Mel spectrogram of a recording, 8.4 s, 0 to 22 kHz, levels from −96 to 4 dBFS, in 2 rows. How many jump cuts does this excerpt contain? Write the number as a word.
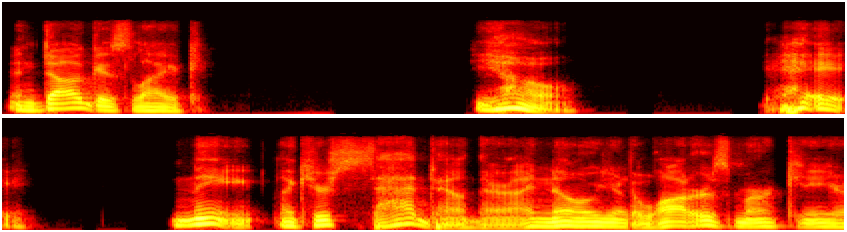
two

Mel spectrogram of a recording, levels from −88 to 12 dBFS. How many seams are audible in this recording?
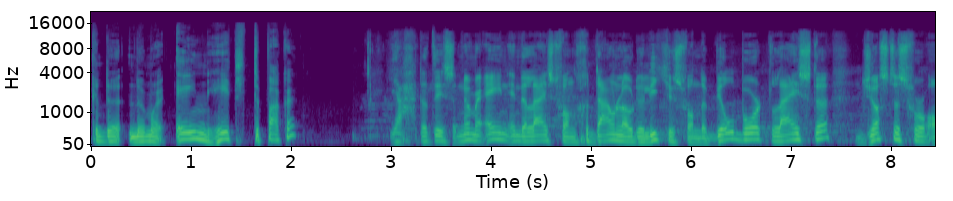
one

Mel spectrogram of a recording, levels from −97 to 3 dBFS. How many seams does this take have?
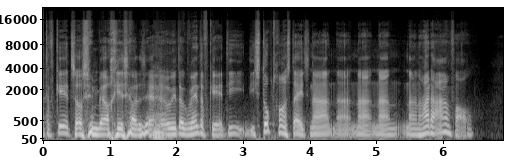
one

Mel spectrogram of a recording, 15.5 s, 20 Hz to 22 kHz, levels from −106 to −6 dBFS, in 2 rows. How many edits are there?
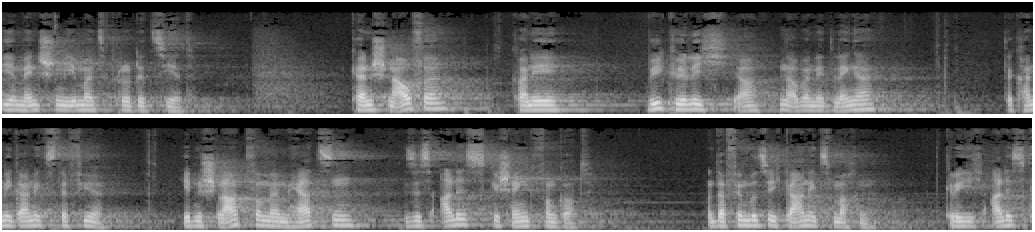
two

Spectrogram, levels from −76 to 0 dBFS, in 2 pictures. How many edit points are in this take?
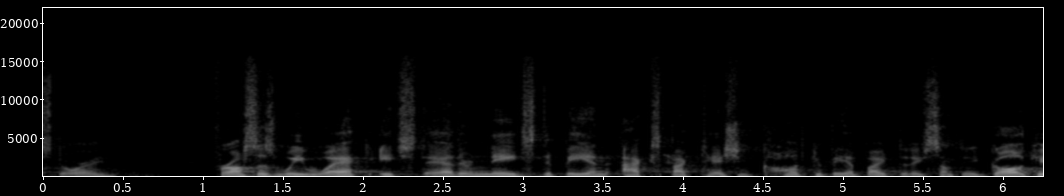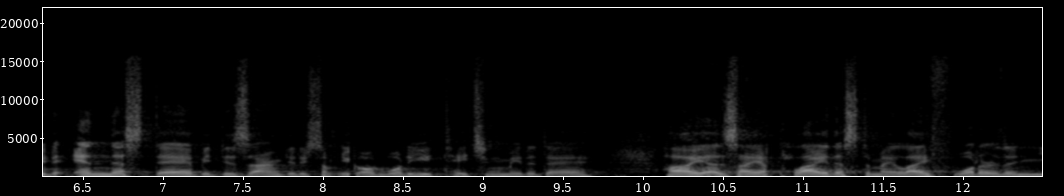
one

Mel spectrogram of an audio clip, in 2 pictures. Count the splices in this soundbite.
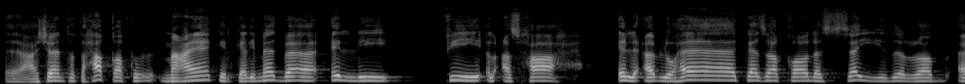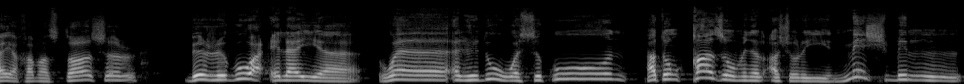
one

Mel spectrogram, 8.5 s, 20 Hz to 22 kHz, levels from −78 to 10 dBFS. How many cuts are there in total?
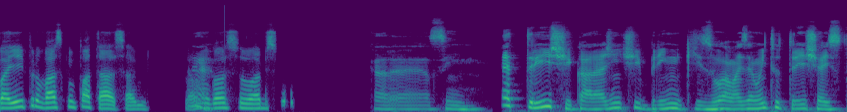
one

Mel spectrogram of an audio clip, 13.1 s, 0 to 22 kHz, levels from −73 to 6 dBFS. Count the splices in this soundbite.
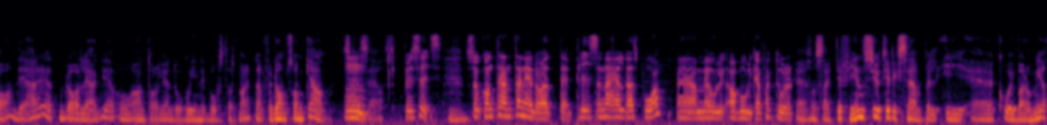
one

